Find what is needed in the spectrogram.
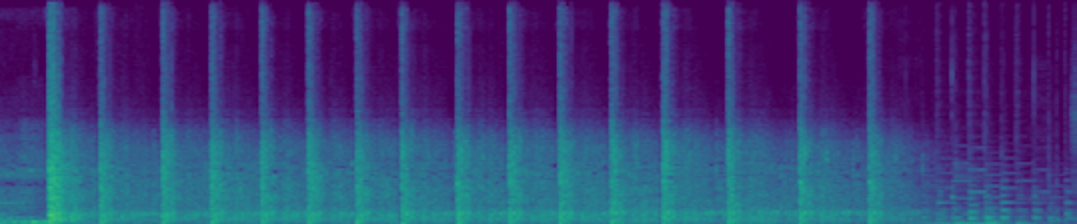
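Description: A handgun fired repeatedly into the air: about eighteen sharp shots at roughly three a second, stopping about a second before the end.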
